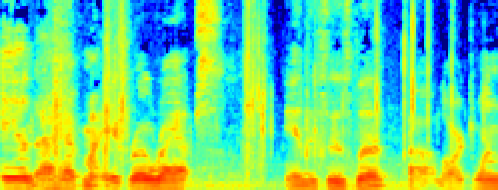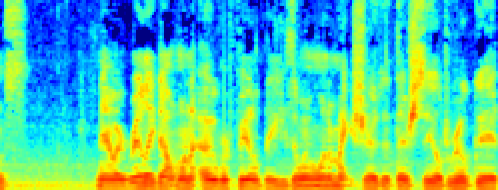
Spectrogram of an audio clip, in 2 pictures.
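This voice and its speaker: At a moderate pace, a woman with an American accent talks in a very deep, low voice with ordinary pitch variation over noticeable background noise. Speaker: home cooking youtuber. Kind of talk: cooking tutorial. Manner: casual.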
